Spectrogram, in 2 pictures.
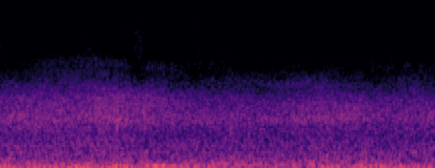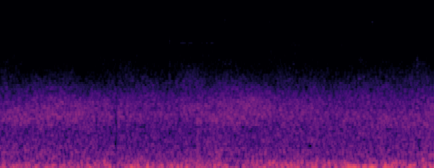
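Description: City street traffic: a steady wash of car and road noise with a low rumble, swelling gently now and then as vehicles pass.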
